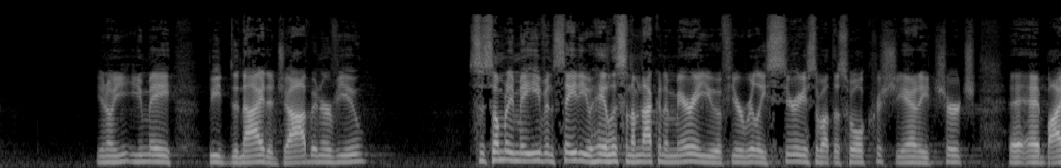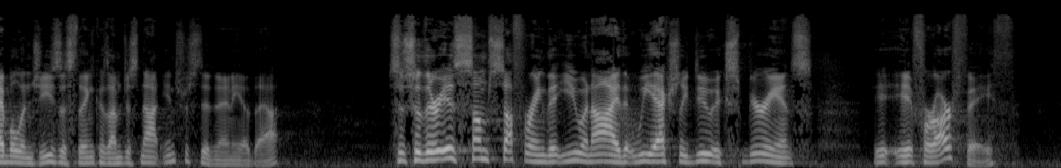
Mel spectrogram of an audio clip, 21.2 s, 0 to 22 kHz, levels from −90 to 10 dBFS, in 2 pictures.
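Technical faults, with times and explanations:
No technical faults are audible in the speech.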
